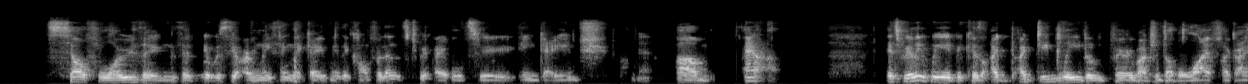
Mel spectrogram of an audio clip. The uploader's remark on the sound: Recorded on 15 August 2020 on Instagram Live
